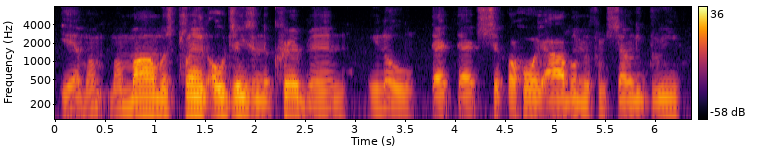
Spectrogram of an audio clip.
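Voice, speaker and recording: This is a man with a low voice, co-hosting a relaxed talk show. He speaks informally and conversationally, as if chatting with friends, and often drops in a "you know". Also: normal speed. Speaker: co-host. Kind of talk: casual chat.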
